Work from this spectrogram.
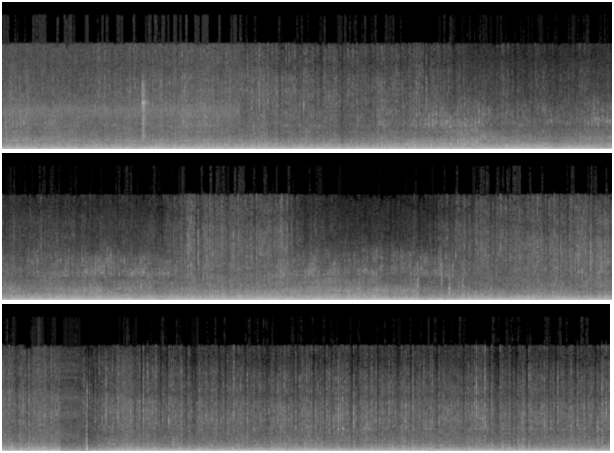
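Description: A Spitfire's piston engine drones at takeoff power in the DCS flight simulator, a loud, continuous propeller roar with a low throbbing hum that wavers slightly in pitch throughout.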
